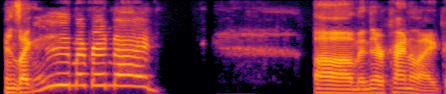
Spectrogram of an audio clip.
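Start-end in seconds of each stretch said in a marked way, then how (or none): 0.2-1.2 very high, squealed mock lament; hammed-up high-pitched whine of grief; mock wail. Mocking a character's wailing over death.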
